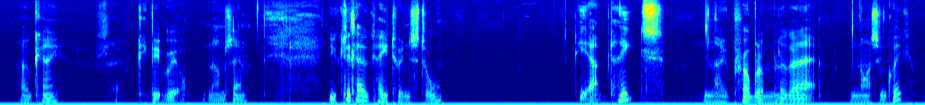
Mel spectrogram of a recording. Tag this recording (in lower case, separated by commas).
speech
